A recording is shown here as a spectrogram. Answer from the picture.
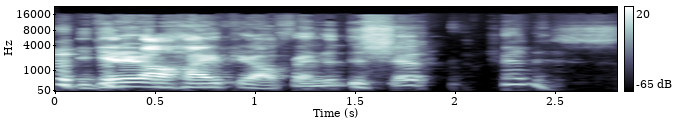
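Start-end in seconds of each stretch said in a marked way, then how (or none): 2.2-2.8 breathy, hushed, low, very quiet near-whisper. Mimicking how someone says the name: quiet, whispered 'travis'. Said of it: "It's like a quiet, just a whisper".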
